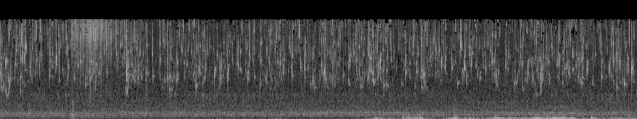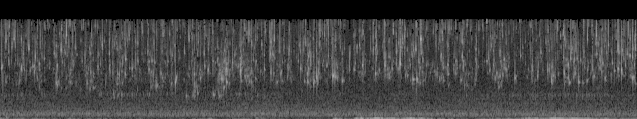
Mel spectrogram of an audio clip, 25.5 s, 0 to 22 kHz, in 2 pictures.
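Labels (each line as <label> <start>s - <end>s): Water flows and trickles melodically. 0.0s - 25.5s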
